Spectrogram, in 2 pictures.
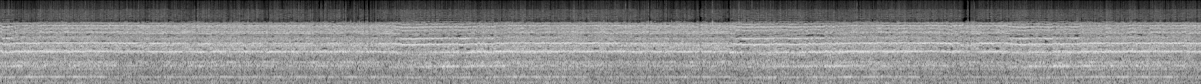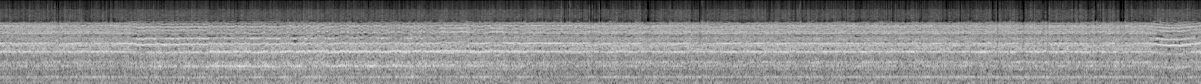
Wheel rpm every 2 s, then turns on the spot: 230, 230, 220, 230, 220, 220, 230, 210, 230, 230, 230, 230.
none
